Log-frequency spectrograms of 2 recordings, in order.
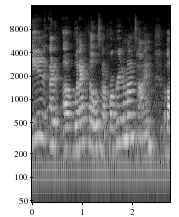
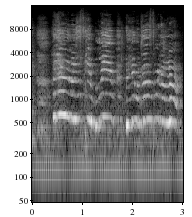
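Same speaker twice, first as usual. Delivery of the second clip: high, whiny mock sob, much higher; mock crying; 14 semitones higher than usual. Coworker still crying about the breakup, wailing. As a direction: wail it like a hurt friend. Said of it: "So she's like".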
